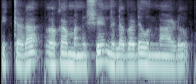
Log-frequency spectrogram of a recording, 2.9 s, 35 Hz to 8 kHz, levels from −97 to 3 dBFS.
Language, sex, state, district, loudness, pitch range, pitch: Telugu, male, Telangana, Hyderabad, -17 LUFS, 115-130 Hz, 120 Hz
